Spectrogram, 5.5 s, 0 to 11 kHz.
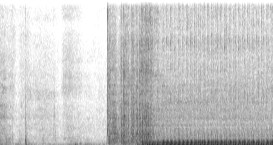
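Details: Polaris Sportsman 1000 High Lifter ATV with newly installed GSE Trail Tamer exhaust, heat shield left off (owner noticed some rattle): clicks, then it fires and settles into a deep, even exhaust pulse about 3.5 beats a second; normal running.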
